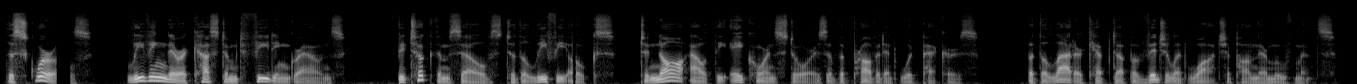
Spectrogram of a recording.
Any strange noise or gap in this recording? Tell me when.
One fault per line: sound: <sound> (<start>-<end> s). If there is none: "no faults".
sound: dropout (0.6-0.7 s)
sound: dropout (5.7-5.8 s)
